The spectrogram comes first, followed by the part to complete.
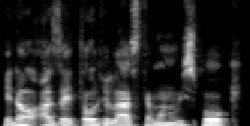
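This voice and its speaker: A man's voice: a little high, flat delivery, a little fast, fairly bright tone, clear, resonant tone. A man from Afghanistan hosting an interview podcast, asking questions and giving short, attentive acknowledgements. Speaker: podcast host.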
